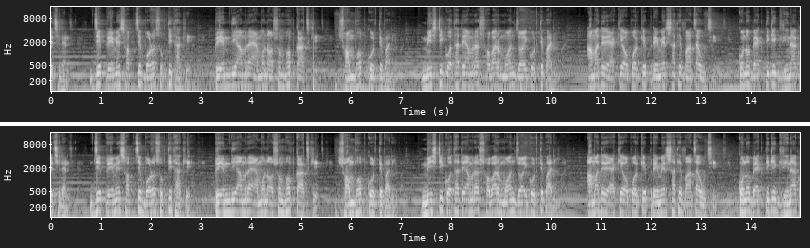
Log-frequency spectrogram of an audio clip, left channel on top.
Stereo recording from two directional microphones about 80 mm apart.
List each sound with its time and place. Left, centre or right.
0.0 s a man's voice: right
13.7 s speech: centre
14.0 s a man's voice: right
